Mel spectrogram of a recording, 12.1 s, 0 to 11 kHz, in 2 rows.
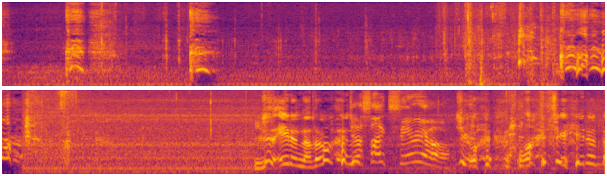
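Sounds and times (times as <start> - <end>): low rumble: 0.0 - 8.6.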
